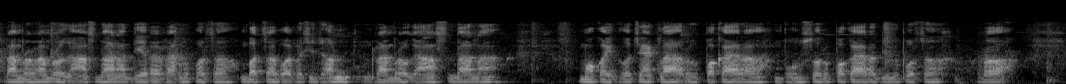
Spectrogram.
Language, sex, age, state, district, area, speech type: Nepali, male, 60+, West Bengal, Kalimpong, rural, spontaneous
